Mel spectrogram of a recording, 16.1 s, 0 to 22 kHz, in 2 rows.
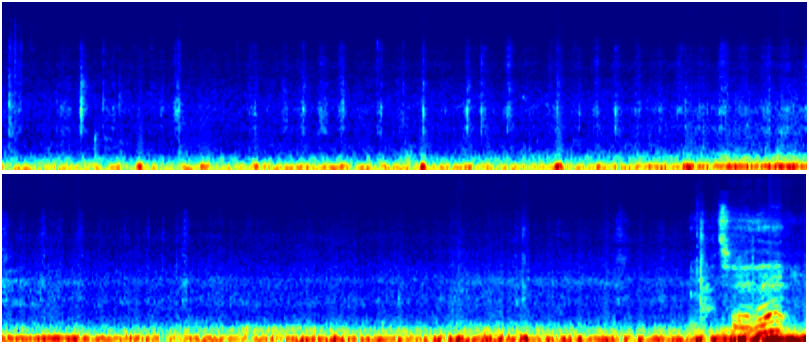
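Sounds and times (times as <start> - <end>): low rumble: 14.5 - 16.0.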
